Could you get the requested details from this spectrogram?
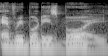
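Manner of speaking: ordinary delivery, nothing marked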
